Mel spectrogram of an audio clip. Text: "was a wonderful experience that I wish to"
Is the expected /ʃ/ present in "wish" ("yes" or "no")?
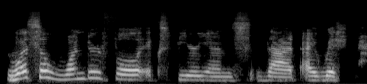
yes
